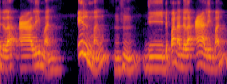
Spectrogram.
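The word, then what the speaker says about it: عالمًا: Jadi bacanya adalah aliman.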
